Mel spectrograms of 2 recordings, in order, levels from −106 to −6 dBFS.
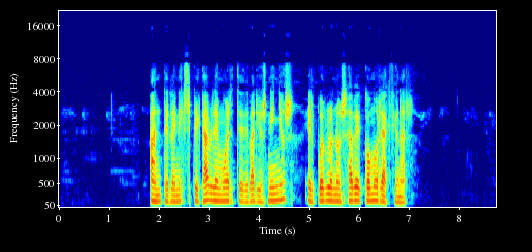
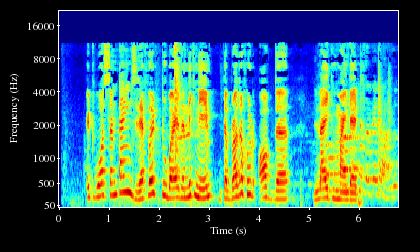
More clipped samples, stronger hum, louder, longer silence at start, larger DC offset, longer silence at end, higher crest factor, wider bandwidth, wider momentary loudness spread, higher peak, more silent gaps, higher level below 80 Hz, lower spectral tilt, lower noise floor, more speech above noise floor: neither; neither; second, -27 LUFS vs -17 LUFS; first, 1.8 s vs 0.55 s; neither; first, 1.7 s vs 0 s; first, 24 dB vs 16 dB; second, 7.4 kHz vs 11.5 kHz; second, 8 LU vs 12 LU; about the same, -4 dBFS vs -2 dBFS; neither; second, -70 dBFS vs -54 dBFS; first, -7 dB/octave vs -3.5 dB/octave; first, -80 dBFS vs -58 dBFS; first, 53 dB vs 41 dB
